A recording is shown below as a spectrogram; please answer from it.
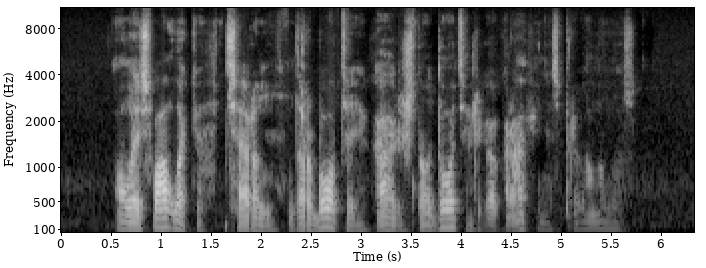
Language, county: Lithuanian, Panevėžys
